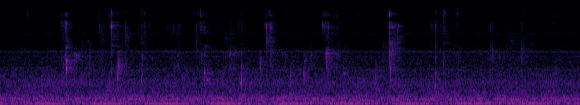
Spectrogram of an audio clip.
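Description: Close-up wet chewing and mouth sounds of a person eating, with irregular soft smacks and clicks about once a second, over a steady low hum.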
